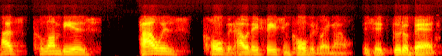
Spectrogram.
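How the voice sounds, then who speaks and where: A man's voice: medium pitch, a little slow. A man with a Brooklyn, New York accent hosting a casual interview over a video call, enthusiastic and complimentary. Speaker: interview host. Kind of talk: casual remote interview chat. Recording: dull lo-fi video-call audio.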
